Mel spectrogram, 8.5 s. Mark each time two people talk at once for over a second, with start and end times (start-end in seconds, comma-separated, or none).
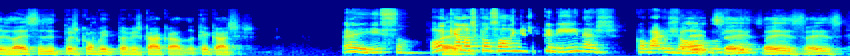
none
